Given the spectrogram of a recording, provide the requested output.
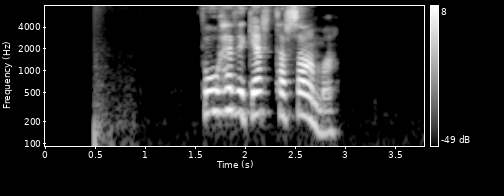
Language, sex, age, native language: Icelandic, female, 50-59, Icelandic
